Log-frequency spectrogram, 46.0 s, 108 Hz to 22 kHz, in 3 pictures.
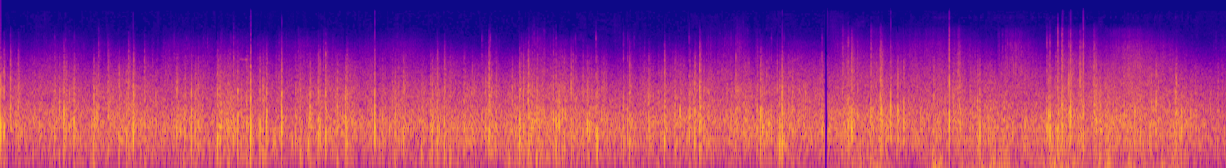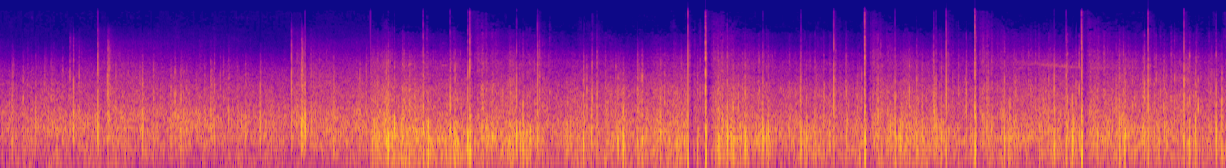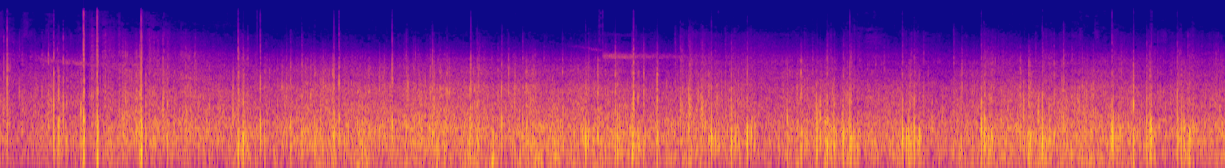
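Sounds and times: firecracker bangs: 0.0s - 45.8s
fireworks crackling and booming: 0.0s - 45.9s.

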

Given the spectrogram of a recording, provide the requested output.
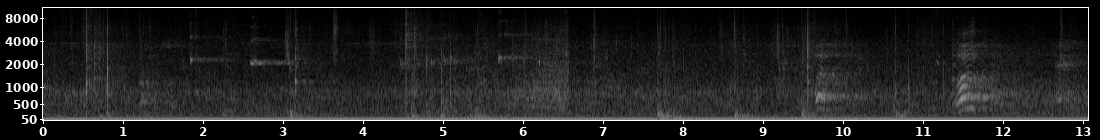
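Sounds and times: sports hall noise: 0.0s - 13.0s
racket striking shuttlecock: 0.2s - 2.0s, 4.4s - 5.8s
shoes squeaking on court: 1.2s - 6.6s.

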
